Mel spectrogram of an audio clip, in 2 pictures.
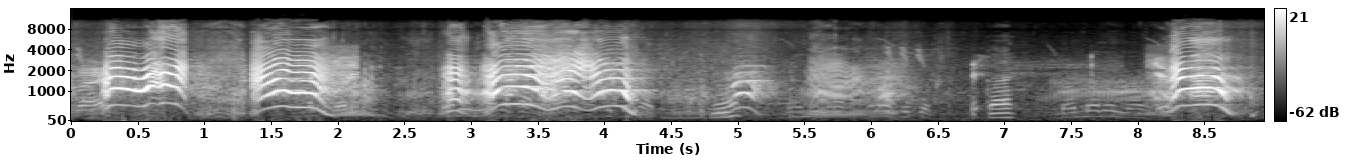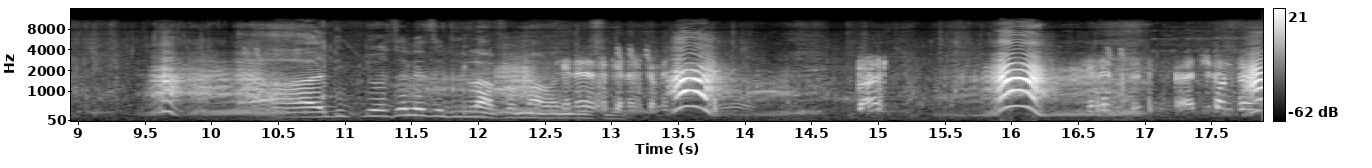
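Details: Brown hyenas fighting at Tau Game Lodge, Madikwe, after one wandered into the wrong territory: loud, harmonic, arching squeals and yelps in bursts, some strained and grating, separated by short pauses, with people talking quietly between outbursts.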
